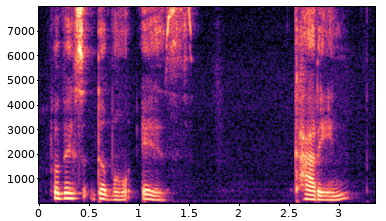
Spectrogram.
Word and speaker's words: Qarin: Q-A-R-I-N, pronounced Karin.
